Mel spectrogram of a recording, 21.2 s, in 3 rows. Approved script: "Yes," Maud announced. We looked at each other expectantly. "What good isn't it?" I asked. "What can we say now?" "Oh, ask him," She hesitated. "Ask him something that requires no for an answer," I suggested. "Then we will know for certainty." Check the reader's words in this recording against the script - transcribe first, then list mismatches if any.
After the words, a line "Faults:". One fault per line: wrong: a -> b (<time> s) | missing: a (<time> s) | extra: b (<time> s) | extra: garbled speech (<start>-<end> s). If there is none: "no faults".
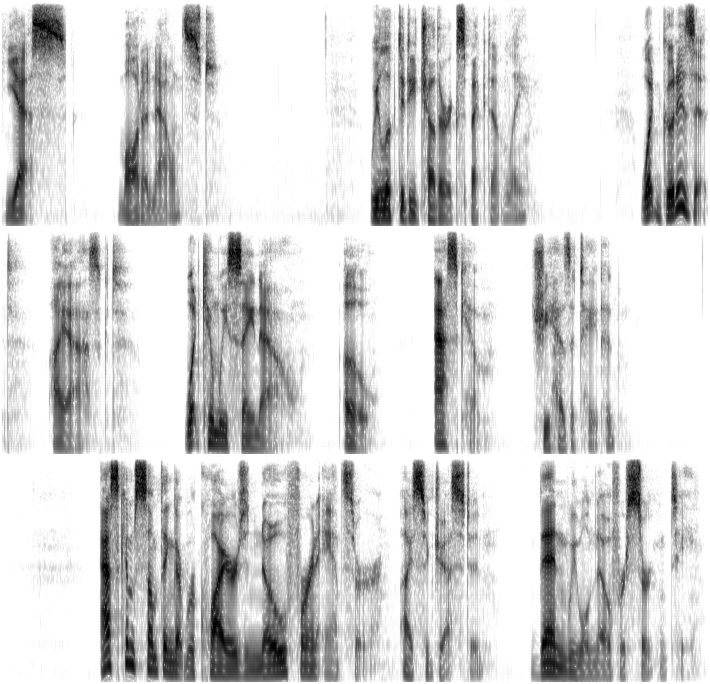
"Yes," Maud announced. We looked at each other expectantly. "What good is it?" I asked. "What can we say now?" "Oh, ask him," She hesitated. "Ask him something that requires no for an answer," I suggested. "Then we will know for certainty."
Faults:
wrong: isn't -> is (6.7 s)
